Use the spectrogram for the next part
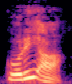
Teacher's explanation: যেমন করিয়া এর উচ্চারিত রূপ করিয়া এখানে আমরা দেখতে পেলাম যে অন্তস্থ অ এর উচ্চারণ স্বরধ্বনির মত শোনা যাচ্ছে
